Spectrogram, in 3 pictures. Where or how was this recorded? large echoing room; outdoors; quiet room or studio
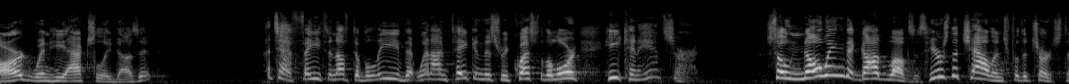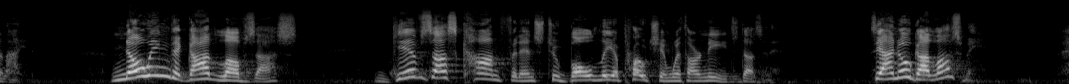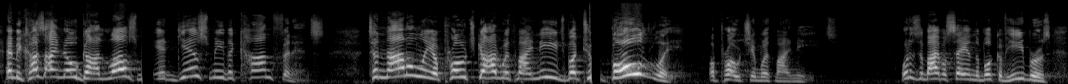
large echoing room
